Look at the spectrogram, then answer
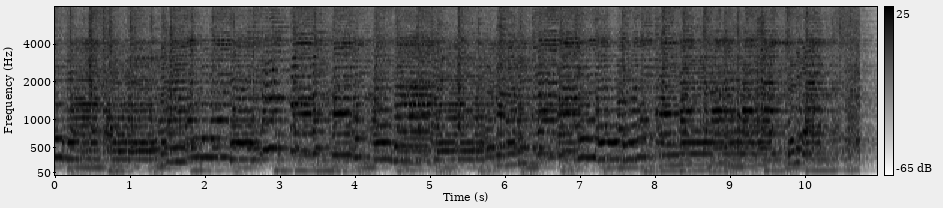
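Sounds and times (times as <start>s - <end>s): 
German band playing polka: 0.0s - 10.9s.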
